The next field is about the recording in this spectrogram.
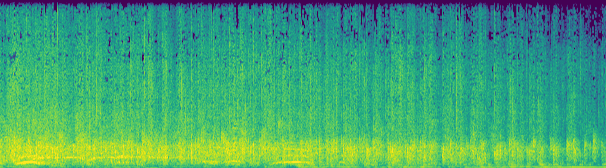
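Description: Sustained audience applause, a dense wash of many hands clapping at steady loudness for about nine seconds, with a few faint voices and whoops mixed in and a low hum underneath.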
